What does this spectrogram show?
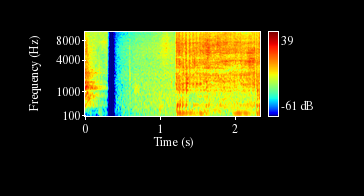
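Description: An elephant seal gives a deep, guttural, throbbing roar lasting over a second, after a brief quiet start.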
